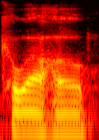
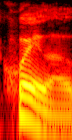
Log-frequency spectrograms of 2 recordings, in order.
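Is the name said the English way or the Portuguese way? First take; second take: English; Portuguese. First: The name is said with an English-style pronunciation. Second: The name is said with a Portuguese-style pronunciation. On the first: "I always pronounced it Coelho also" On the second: "like the Portuguese name"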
